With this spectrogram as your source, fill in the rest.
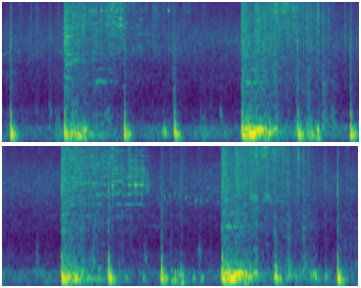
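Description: A weapon strikes a wooden door in heavy, repeated thuds.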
